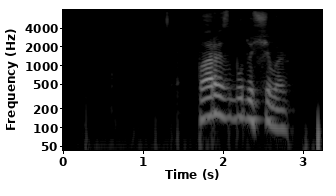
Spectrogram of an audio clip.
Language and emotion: Russian, neutral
